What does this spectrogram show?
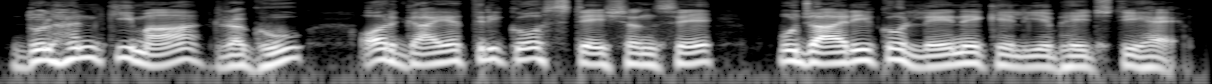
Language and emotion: Urdu, neutral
